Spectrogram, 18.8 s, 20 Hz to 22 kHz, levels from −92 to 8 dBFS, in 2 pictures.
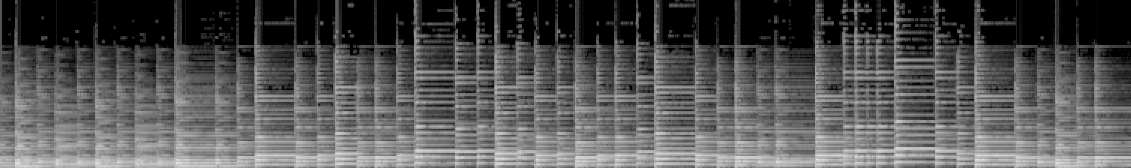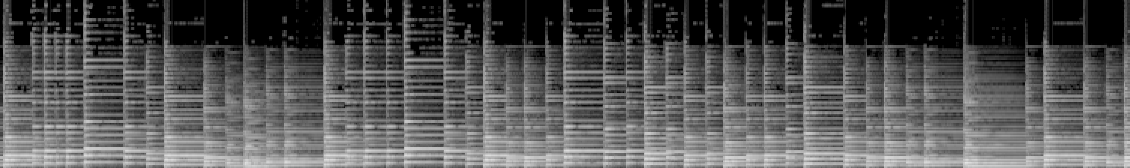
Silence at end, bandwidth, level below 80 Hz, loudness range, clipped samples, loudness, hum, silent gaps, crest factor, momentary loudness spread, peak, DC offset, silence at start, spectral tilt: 0 s; over 20 kHz; -44 dBFS; 1 LU; 0.2%; -9 LUFS; none; none; 10 dB; 4 LU; 0 dBFS; under 0.1%; 0 s; 0.5 dB/octave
